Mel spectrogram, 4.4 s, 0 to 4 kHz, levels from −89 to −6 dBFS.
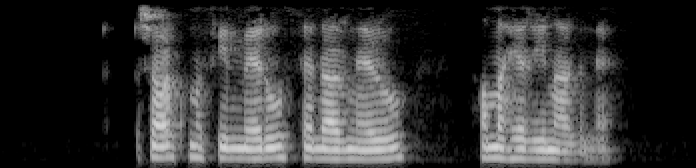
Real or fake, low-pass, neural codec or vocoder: real; 3.6 kHz; none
